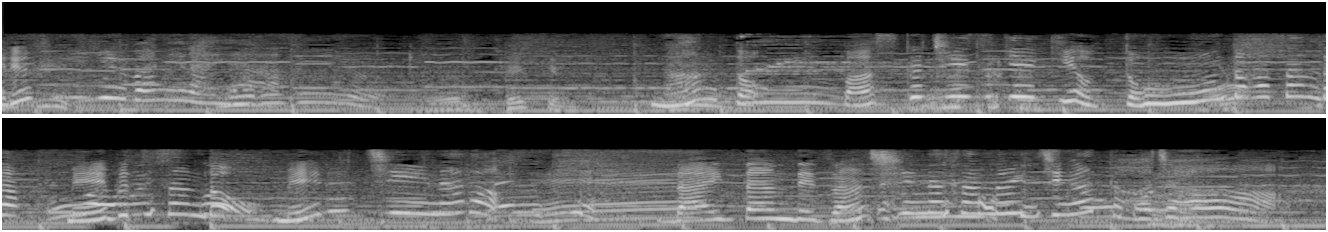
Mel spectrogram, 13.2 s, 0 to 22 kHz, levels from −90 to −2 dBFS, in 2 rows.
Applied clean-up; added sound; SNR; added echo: none; none; none; none.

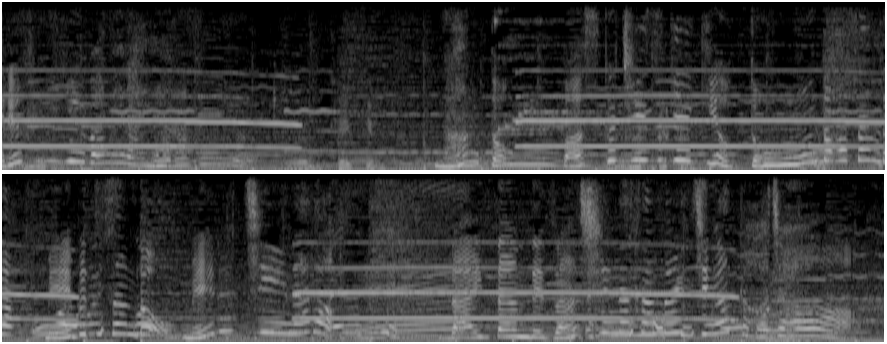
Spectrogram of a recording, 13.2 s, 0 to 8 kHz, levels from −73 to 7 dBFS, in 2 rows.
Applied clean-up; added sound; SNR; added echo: none; Wind instrument, woodwind instrument; 4 dB; none.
